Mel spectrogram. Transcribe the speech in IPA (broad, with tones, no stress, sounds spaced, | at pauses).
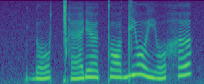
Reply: ɗ o˩˧ ǀʰ ɛ˩˧ ɾʲ œ˧ t̪ ɔ˧ d j o˥˧ j o˩˧ h ə˦˥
